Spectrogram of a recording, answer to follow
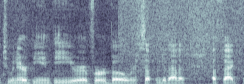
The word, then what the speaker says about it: VRBO: worked out great uh so it's not vrbo it's verbo they it's turbo verbo yeah you spell it that way but that's how they pronounce it i mean i just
